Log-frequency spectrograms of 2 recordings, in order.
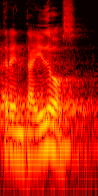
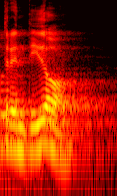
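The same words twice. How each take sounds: First: The final s sound is clearly pronounced. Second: The final s sound is left off. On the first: The speaker calls it right. "quise decir la palabra treinta y dos" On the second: The speaker calls it wrong. "O digo treinta y dos"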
